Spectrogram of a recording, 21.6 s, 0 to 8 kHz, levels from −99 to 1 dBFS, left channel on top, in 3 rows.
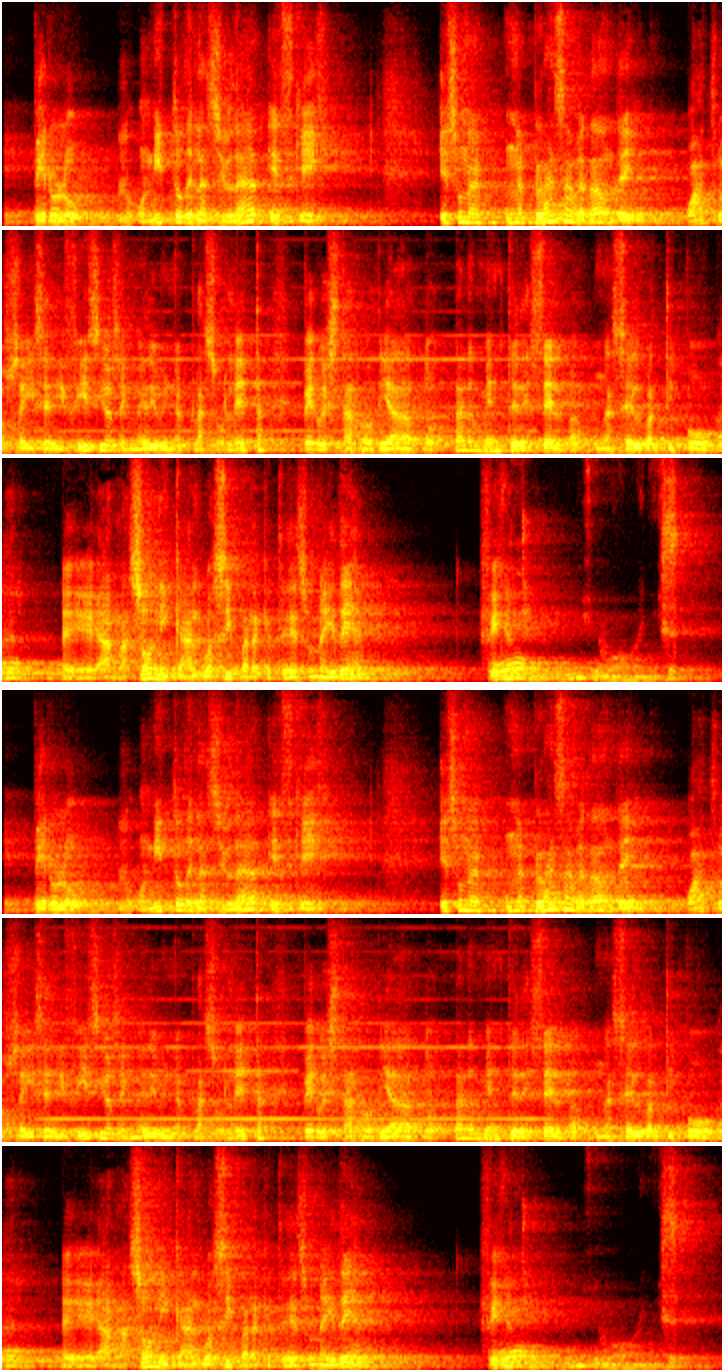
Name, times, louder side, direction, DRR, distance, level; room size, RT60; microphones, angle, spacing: voice 1, 0.3-0.8 1.1-3.2 3.8-4.1 4.4-6.4 6.8-14.5 15.0-18.0 19.2-19.5 21.0-21.1, left 1 dB, 20° left, 5 dB, 0.8 m, -22 dB
sound 1, 7.5-12.5, right 6 dB, 80° right, 2.4 m, -40 dB
voice 2, 10.5-10.9 14.3-15.3 19.2-21.1, left 2 dB, 75° left, 7 dB, 0.9 m, -28 dB
16.0 x 8.7 x 7.3 m, 2.5 s
head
